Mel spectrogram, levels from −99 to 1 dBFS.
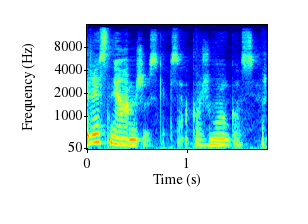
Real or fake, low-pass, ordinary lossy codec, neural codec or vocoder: fake; 14.4 kHz; MP3, 96 kbps; codec, 44.1 kHz, 2.6 kbps, DAC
